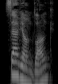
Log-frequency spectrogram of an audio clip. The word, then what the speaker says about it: Sauvignon Blanc: Sauvignon Blanc.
